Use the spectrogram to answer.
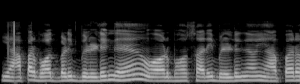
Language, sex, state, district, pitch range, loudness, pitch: Hindi, female, Odisha, Khordha, 175-190 Hz, -21 LUFS, 180 Hz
